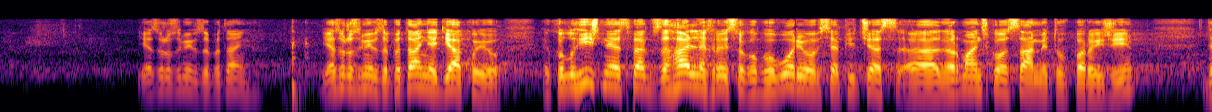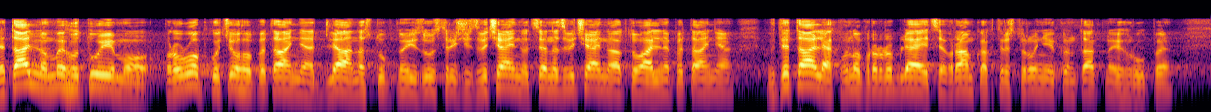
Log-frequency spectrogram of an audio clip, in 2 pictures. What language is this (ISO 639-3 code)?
ukr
